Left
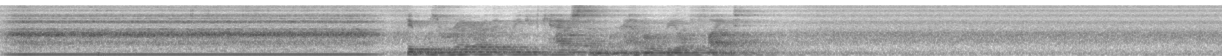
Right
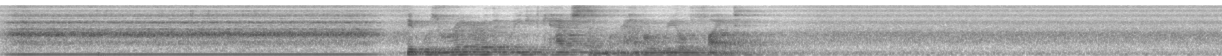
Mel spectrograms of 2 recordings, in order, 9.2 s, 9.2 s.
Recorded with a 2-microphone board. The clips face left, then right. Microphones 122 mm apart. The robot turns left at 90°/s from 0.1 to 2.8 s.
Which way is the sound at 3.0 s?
35° right (ahead or behind).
